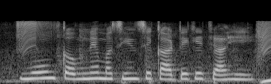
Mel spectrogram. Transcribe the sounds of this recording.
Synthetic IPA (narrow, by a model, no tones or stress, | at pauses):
mũːŋkɐʋnemɐsiːnsekaːʈeket͡ʃaːɦi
